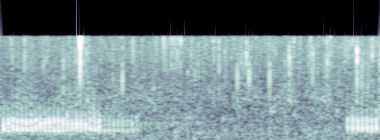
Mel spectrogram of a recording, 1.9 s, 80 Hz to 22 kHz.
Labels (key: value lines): label: biophony, croak
recorder: SoundTrap 500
